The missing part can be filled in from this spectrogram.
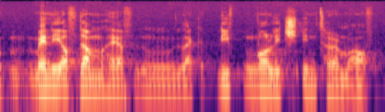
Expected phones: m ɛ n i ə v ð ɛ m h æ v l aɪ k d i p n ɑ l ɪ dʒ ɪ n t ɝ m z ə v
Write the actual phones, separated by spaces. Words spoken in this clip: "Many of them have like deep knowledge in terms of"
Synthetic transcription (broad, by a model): m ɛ n i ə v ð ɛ m h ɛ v l aɪ k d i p n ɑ l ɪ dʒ ɪ n t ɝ m ə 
